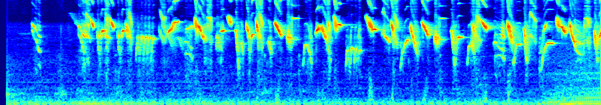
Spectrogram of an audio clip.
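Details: Young canary during a singing-training session, in which young birds learn to imitate a master song. After a quiet first second, a dense, continuous stream of rapid high chirps, twitters and trills runs on without pause.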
